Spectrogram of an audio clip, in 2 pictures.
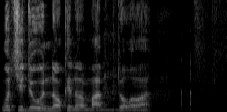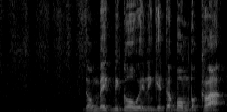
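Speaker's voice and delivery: light put-on Jamaican patois; hint of a Jamaican rude boy; mock Jamaican accent. Castaway warning off visitors in a mock Jamaican accent. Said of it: "pick up an accent nobody knows".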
